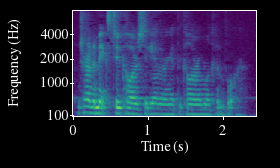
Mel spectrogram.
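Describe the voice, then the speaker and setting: Doing her makeup on a live tutorial from a small room in her home, a woman in her thirties chats and jokes with viewers, greeting each by name. Her cold gives her deep voice a nasal quality, and she speaks rapid-fire in a steady, slightly mellow tone.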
